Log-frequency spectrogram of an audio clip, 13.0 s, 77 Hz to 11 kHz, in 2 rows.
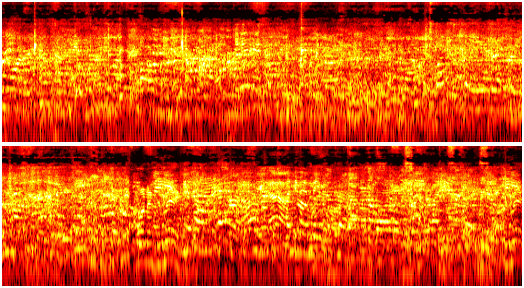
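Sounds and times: babble of overlapping conversations: 0:00.0 - 0:13.0.

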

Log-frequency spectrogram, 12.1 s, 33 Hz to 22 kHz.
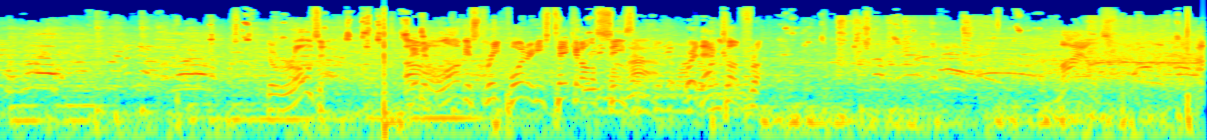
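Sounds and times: sneakers squeaking: 0:01.4 - 0:04.4, 0:07.8 - 0:09.4, 0:10.0 - 0:10.4, 0:11.2 - 0:12.0.

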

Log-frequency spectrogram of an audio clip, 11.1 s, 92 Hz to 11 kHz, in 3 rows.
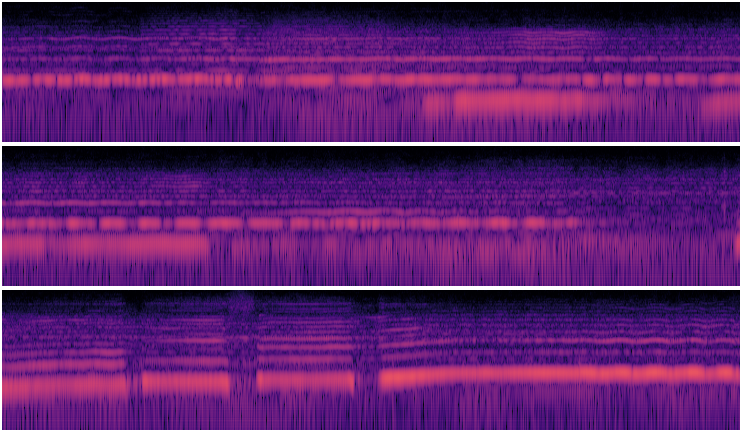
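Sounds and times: orchestral backing: 0:00.0 - 0:10.8
high voice holding a long note: 0:00.0 - 0:11.0
female vocal ensemble singing: 0:01.7 - 0:06.6.

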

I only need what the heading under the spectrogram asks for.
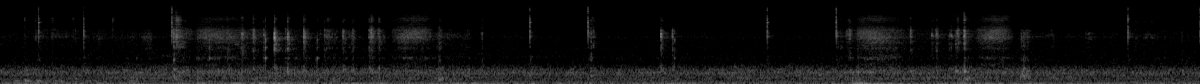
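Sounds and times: low room hum: 0:00.0 - 0:12.0
keyboard typing: 0:01.7 - 0:03.9.

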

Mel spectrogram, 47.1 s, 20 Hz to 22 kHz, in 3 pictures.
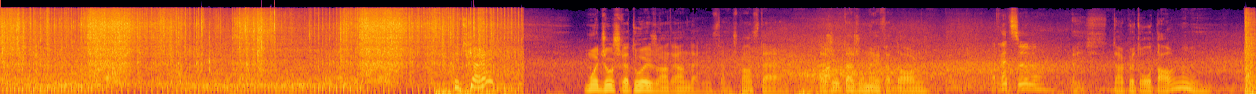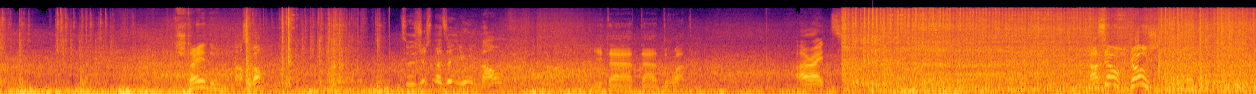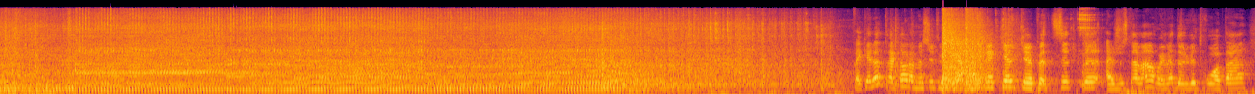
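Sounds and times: lawn tractor engine running: 0:00.0 - 0:06.6, 0:26.2 - 0:42.1
small gasoline engine putter: 0:00.0 - 0:06.6.

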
